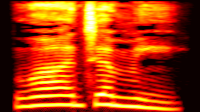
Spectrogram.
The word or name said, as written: ವಾಜಿಮಿ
